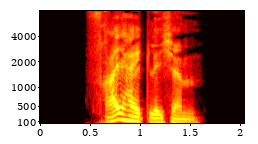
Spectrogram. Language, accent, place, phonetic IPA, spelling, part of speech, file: German, Germany, Berlin, [ˈfʁaɪ̯haɪ̯tlɪçm̩], freiheitlichem, adjective, De-freiheitlichem.ogg
- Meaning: strong dative masculine/neuter singular of freiheitlich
